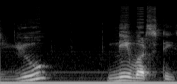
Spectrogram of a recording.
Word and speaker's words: university: University is pronounced as U-university, so starting with U, so we use A university.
